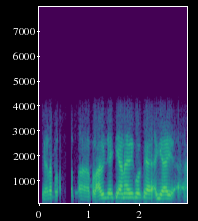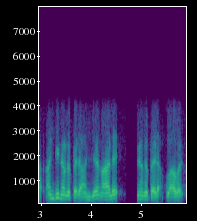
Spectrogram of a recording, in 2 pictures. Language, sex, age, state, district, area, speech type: Malayalam, male, 45-60, Kerala, Kottayam, rural, conversation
